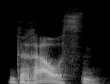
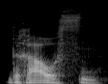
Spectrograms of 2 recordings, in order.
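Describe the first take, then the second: The two takes are said the same way.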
